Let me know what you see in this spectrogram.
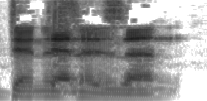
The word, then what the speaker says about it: denizen: Say that word again. – Denzians. – Denzians. – You have never played a role-playing game. – Why? How would you say it? – It's Denizen.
